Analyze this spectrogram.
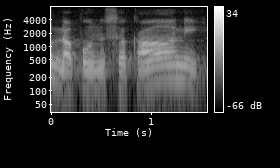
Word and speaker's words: नपुंसकानि: नारक सम्मूर्छिनो नपुंसकानि, नारक सम्मूर्छिनो नपुंसकानि, नारक सम्मूर्छिनो नपुंसकानि। नारक सम्मूर्छिनो नपुंसकानि। इसके उच्चारण में भी नपुंसकानी नहीं बोलना, नपुंसकानी।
